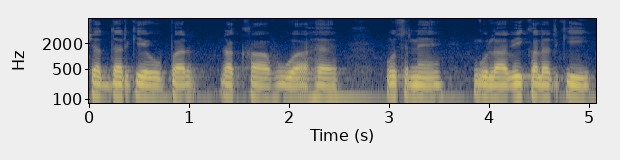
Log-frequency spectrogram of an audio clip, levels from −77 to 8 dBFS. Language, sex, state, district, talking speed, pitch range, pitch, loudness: Hindi, male, Delhi, New Delhi, 140 wpm, 105-115 Hz, 110 Hz, -15 LUFS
